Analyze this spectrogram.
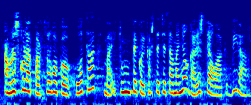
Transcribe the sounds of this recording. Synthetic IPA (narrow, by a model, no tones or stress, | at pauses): awre̞sko̞lak̚paɾt͡so̞ɾɣ̞o̞ko̞kuot̪akbait̪umpe̞ko̞ikast̪e̞t͡ʃe̞t̪ambajɲo̞ɣaɾe̞st̪eaɣo̞akd̪iɾa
